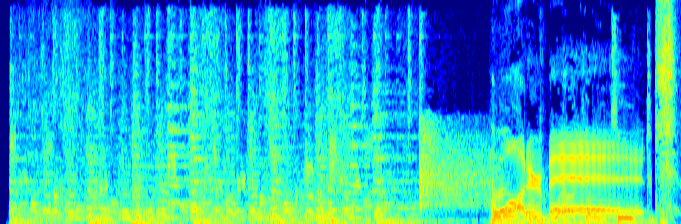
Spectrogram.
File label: saying waterbeds funny top story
